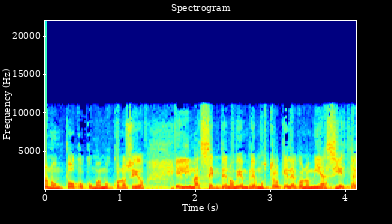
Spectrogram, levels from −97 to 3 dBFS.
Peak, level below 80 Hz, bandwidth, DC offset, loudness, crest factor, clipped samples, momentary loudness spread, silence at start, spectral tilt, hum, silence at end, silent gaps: -4 dBFS; -32 dBFS; 11.5 kHz; under 0.1%; -15 LUFS; 12 dB; under 0.1%; 4 LU; 0 s; -5 dB/octave; none; 0 s; none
